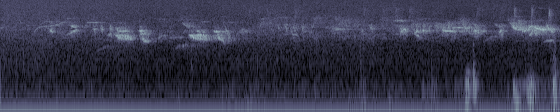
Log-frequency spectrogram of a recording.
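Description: A robin sings in a series of short, high chirps and thin trills that come in separate bursts with brief pauses between them, moderately loud and without voices.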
